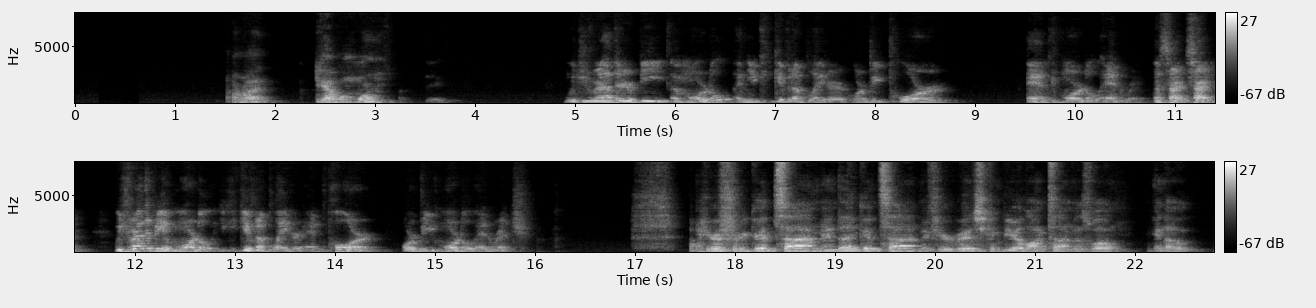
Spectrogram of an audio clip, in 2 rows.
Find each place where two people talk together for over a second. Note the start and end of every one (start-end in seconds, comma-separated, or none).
none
